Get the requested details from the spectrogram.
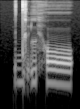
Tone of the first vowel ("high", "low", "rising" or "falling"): low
